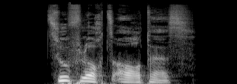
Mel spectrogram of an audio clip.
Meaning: genitive singular of Zufluchtsort
- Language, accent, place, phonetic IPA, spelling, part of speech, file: German, Germany, Berlin, [ˈt͡suːflʊxt͡sˌʔɔʁtəs], Zufluchtsortes, noun, De-Zufluchtsortes.ogg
